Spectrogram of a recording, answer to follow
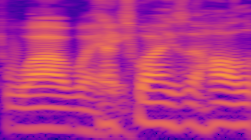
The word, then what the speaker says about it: Huawei: One clarification, it's Huawei. Huawei, all right. Thank you, Craig. Yeah, it starts with an H, but it's pronounced Huawei.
